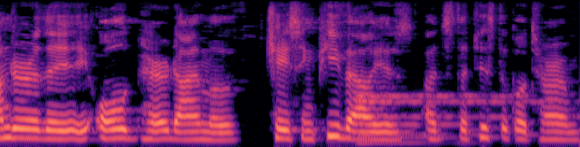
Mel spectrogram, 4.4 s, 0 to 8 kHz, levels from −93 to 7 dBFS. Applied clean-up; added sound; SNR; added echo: classical method Wiener filter.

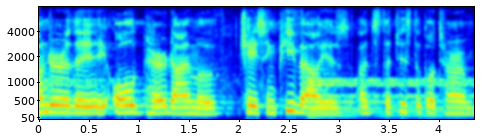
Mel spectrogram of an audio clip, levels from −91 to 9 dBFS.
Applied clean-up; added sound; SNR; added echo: none; Organ; 18 dB; none.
